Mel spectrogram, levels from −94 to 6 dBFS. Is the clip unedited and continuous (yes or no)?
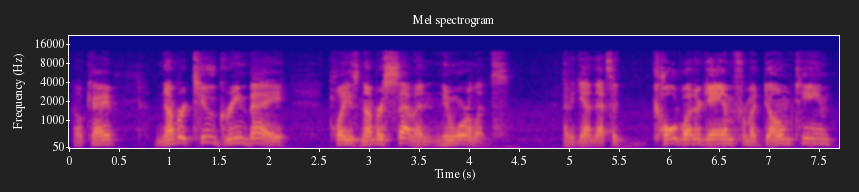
yes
